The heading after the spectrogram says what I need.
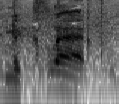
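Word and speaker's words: Miclat: Greg McClatt, spelled M-I-C-L-A-T, but he said pronounce it as if there was no I.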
